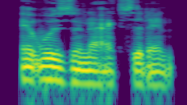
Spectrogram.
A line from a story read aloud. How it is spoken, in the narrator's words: I mumbled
